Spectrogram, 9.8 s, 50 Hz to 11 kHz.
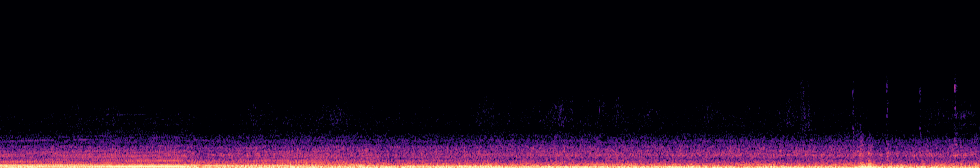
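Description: A 2023 Dodge Challenger SXT accelerates from inside the cabin, its loud engine rising in pitch through a gear, then settling into a steady drone with road noise.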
